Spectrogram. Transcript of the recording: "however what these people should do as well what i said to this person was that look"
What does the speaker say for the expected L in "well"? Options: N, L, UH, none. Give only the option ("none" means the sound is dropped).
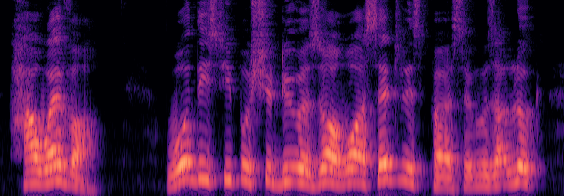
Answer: N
